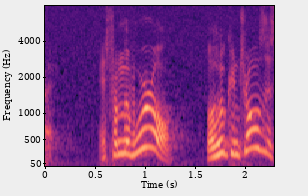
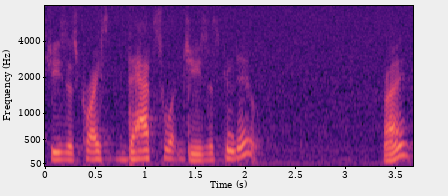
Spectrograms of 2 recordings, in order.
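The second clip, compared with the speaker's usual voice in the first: ordinary delivery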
